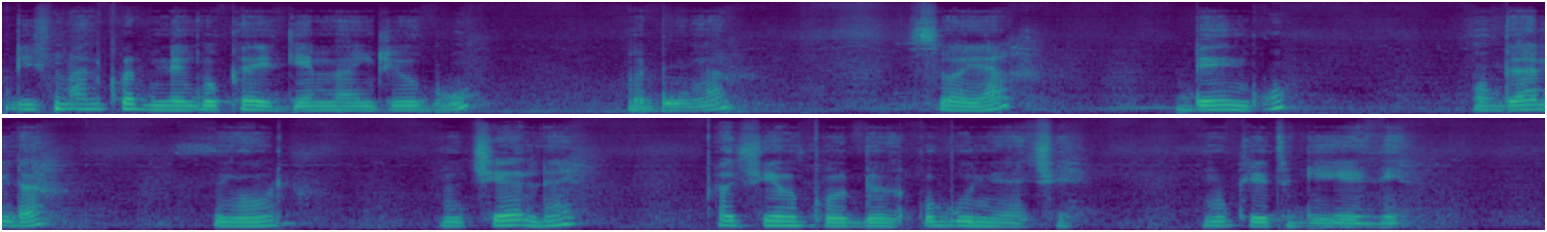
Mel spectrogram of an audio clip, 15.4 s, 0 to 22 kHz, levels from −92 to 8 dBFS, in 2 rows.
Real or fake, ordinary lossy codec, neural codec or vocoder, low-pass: fake; none; codec, 44.1 kHz, 1.7 kbps, Pupu-Codec; none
